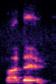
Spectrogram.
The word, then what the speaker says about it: Vidalia: And that is the proper pronunciation, Vidalia.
